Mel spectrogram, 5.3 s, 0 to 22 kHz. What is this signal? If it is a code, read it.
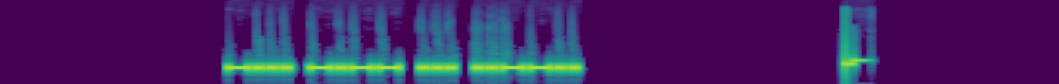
Morse code, heard as a keyed tone, about 35 wpm, 700 Hz. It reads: BYS?
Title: SOTA QSO Practice 35wpm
